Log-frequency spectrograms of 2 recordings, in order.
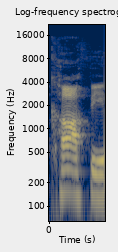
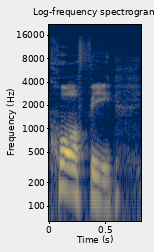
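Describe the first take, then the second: First: It is said in the speaker's plain accent. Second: It is said in an imitated East Coast accent. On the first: "the way that they'll say like uh coffee" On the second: "they'll be like coffee"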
